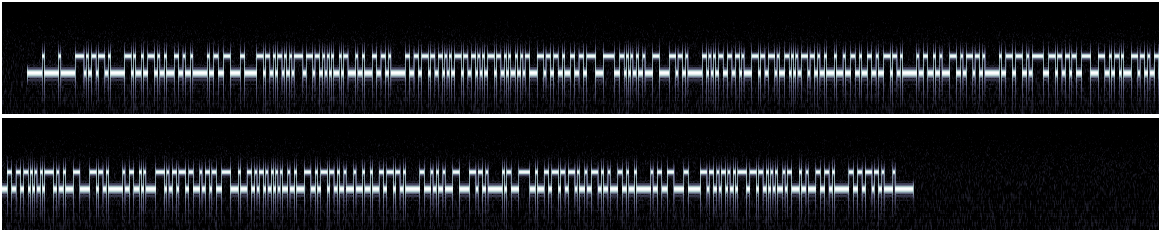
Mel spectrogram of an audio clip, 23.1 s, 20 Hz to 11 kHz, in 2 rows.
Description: RTTY (45.45 baud, 850 Hz shift), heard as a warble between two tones, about 1700 Hz centre. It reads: HA0WMV DE YB8I R R FB PIOTR. RIG HR 100 W, ANT LONG WIRE. WX CLOUDY, 17 C. BTU HA0WMV DE YB8I K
